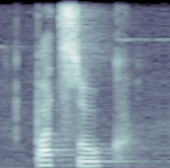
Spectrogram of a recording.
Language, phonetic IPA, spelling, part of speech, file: Belarusian, [paˈt͡suk], пацук, noun, Be-пацук.ogg
- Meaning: rat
